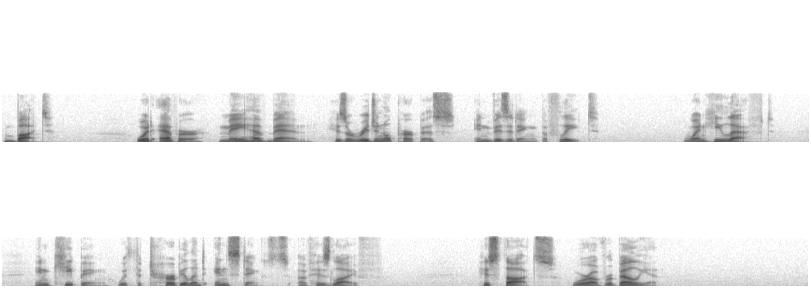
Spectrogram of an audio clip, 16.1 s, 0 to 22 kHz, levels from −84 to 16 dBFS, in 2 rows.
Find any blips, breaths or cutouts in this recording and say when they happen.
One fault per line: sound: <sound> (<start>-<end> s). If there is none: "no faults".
no faults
